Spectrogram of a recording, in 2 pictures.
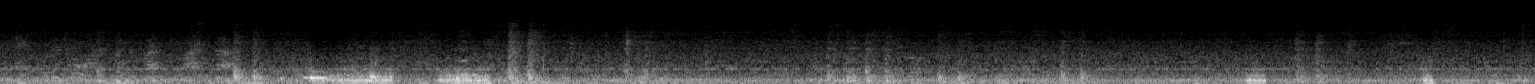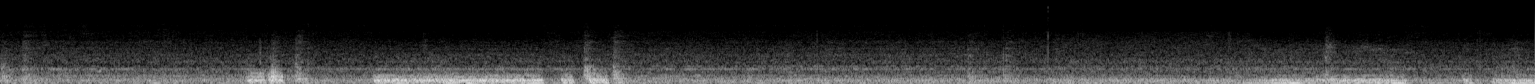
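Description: JR 313 series electric train running, heard from the driver's cab: a steady rolling rumble with a faint steady whine. Louder spells of wheel rumble and knocking come about three seconds in, again past the middle, and near the end as it runs over points and into the station.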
